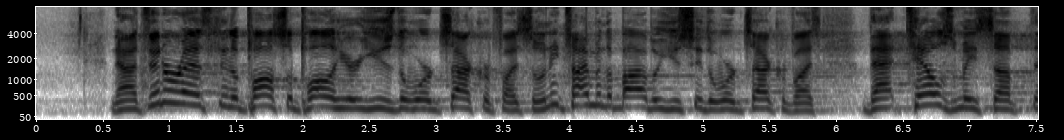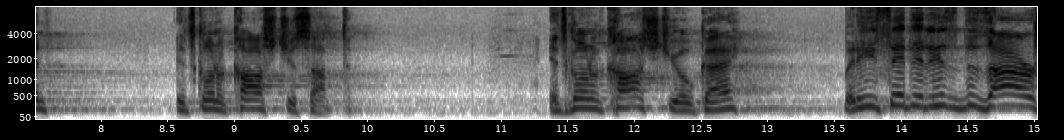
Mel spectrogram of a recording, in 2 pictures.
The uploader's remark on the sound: Recorded live during our Sunday morning service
